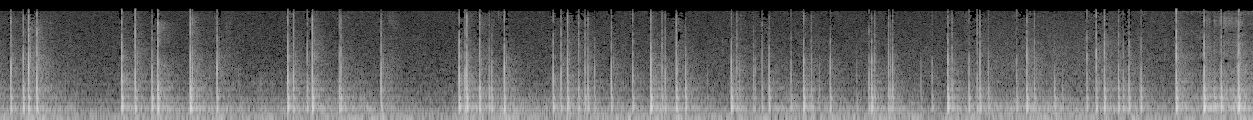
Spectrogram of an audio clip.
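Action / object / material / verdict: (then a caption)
tap / hardcover book / cardboard / none. Long pink nails tap and scratch the cover and top edge of a pink hardcover book. The clip is a quick, irregular run of short, dry clicks and light scratching with a faint mid-range tone and almost no ring. The taps come in clusters separated by brief pauses.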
